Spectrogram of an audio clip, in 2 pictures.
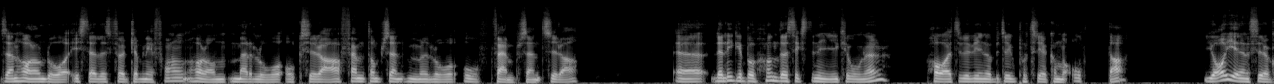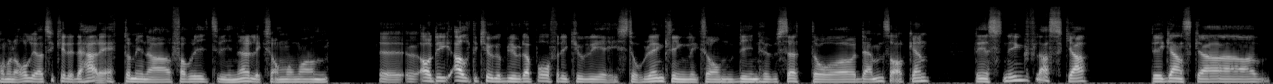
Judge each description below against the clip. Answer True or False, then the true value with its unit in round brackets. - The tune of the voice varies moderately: True (3.0 semitones)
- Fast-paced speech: False (175 wpm)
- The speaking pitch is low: True (130 Hz)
